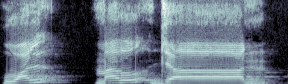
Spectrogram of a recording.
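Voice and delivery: slow, drawn-out chant; Quranic recitation. Shown as a demonstration. Teacher reciting the next words, slow chant. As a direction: draw out वल Marjan like a recitation. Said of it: "recites the next word".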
